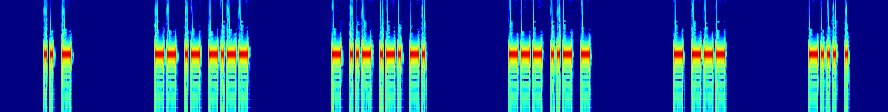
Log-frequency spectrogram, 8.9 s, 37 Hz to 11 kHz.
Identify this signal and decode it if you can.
Morse code, heard as a keyed tone, about 40 wpm, 700 Hz. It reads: IT MAY TURN OUT TO BE
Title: 4x Word-Spacing - Sentences from Top 400 Words - 40wpm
